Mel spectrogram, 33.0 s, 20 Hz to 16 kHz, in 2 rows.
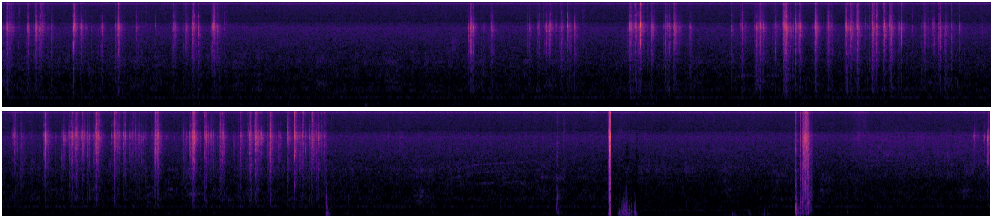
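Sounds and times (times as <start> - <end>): puzzle cube plastic clicking: 0.0 - 3.7, 7.7 - 9.6, 10.4 - 11.5, 12.2 - 16.0, 16.6 - 22.0, 32.7 - 32.9.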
